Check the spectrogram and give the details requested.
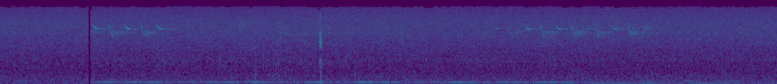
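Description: Outdoor ambience: a small bird gives two short runs of quick high chirps, about a second in and again near the end, over a low steady hum. A single sharp click falls about three seconds in.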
